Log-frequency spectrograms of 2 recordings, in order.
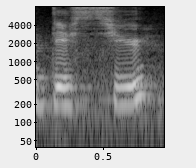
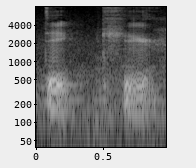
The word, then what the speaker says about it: déçu: gibberish, and French for déçu, it's French for disappointed, and without the cedilla it would be mispronounced as décu, also not a word.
